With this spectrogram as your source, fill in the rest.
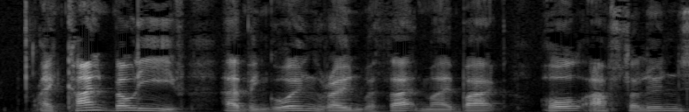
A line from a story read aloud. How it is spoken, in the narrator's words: said Chloe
